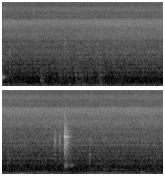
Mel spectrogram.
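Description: Chicken pieces fry in a pan for a chicken pickle, giving a faint, steady sizzle and hiss with a few brief clinks or stirring scrapes near the end.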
